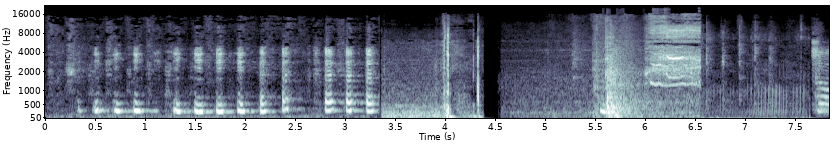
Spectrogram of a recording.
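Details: A kitten gives a run of short, evenly spaced meows, about a dozen quick mews in a row, followed by rustling, a thump and brief higher squeaky sounds.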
